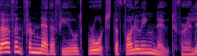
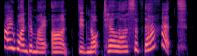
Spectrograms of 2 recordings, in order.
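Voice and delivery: put-on high, louder girlish protest; Lydia crying out; 9 semitones higher, 5 dB louder than usual. A narrator's reading. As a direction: exclaim it in an excited young voice. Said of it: "cried Lydia".

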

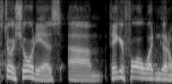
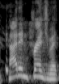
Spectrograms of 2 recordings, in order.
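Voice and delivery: laughing; 5 semitones higher than usual. Real, not acted.

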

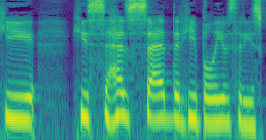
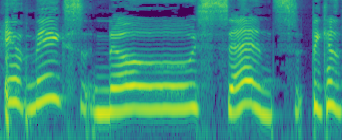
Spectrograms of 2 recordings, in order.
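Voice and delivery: very slow, drawn-out higher words; exasperated disbelief; 5 semitones higher, much slower than usual. Real, not acted. Host baffled that people still pre-order, exasperated disbelief. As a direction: stretch each word in amused bafflement.

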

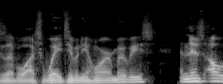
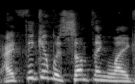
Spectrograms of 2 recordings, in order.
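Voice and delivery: much higher, musing imitation; mock Teddy; 10 semitones higher than usual. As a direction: pretend to dredge up a fact. Imitating Teddy recalling trivia.

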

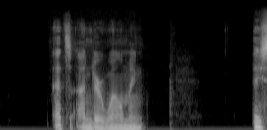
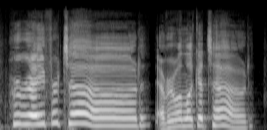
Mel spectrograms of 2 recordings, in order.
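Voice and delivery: shouted cheer; 9 dB louder than usual. Acted. Toad bowing on stage, shouting his own praise. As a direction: crow it to the whole theater. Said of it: "And he shouted".

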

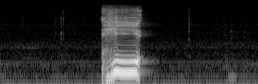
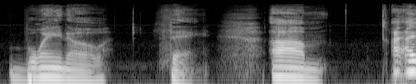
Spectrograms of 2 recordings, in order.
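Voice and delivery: ordinary delivery

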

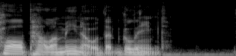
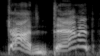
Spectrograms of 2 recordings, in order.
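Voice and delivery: offended little ghost. A narrator's reading. Small man stumbling.

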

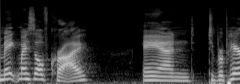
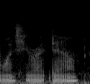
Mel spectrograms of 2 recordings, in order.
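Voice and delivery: whisper; 17 dB quieter than usual. Retold or imitated. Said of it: "I'm like".

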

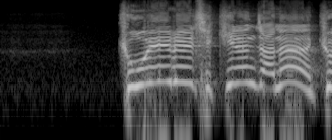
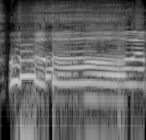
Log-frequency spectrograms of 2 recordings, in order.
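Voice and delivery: mock wail, long and drawn out; a preacher acting out a boy's loud lament; imitated wailing; 4 semitones higher, 4 dB louder, much slower than usual. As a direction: wail like a child weeping in prayer. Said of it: "통곡하며 울기 시작하는 거야".

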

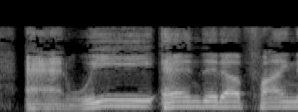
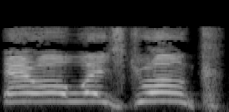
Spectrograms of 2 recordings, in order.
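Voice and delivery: high, slow, shouted punchline; emphatic jab; 10 semitones higher, much slower than usual. Real, not acted. Host mocking the Kennedy women, slow high shout. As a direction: drag it out and shout it.

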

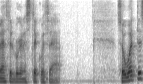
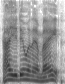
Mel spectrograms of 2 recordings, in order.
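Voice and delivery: lightly imitated Australian bloke saying hello; mild Australian accent, cheery; 7 semitones higher than usual. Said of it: "had a really thick accent".

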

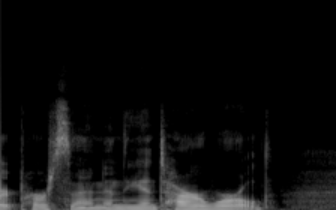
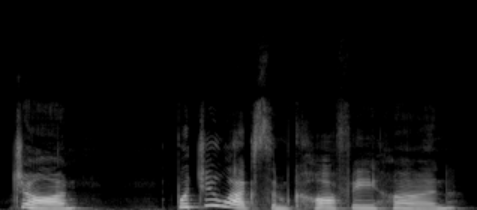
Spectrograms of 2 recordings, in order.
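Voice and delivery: higher-pitched, sweet little Southern lilt; sweet Southern granny; 5 semitones higher, 4 dB louder, slower than usual. Retold or imitated. Granny offering her grandson-in-law coffee, in a sweet Southern voice. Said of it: "in her sweet little Southern voice".

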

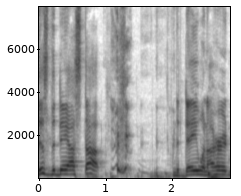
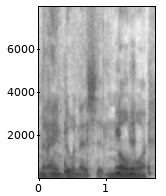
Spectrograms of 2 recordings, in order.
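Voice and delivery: quiet regret; 11 semitones lower, 6 dB quieter than usual. Real, not acted. Regretful vow.

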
